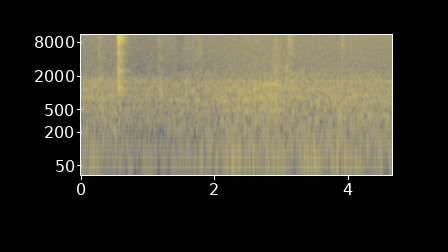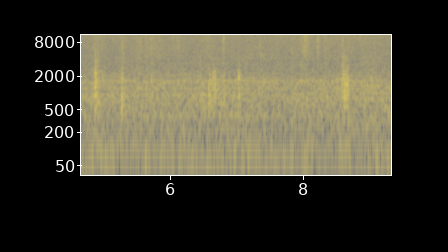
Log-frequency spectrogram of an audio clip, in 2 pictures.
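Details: Epson S31+ projector brought in for noise and a Lamp status error, running on test: soft, even fan hush with a few handling clicks and no rattle or whine; the fault appears to be only the lamp.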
